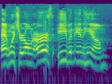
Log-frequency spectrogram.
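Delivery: preacher rising to a shouting peak; preaching at full force. Acted. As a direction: lift the church with each phrase.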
